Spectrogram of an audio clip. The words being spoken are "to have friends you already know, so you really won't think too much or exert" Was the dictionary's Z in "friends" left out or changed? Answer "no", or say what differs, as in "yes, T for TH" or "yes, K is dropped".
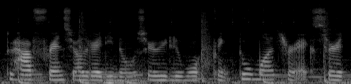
yes, S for Z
